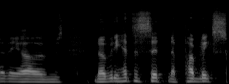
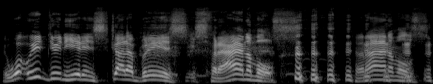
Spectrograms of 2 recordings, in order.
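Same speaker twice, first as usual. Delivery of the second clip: much higher and much louder, laughing through a ranting father; outraged Scottish dad; 6 semitones higher, 14 dB louder than usual. Retold or imitated. Dad scolding his son home from London, laughing loud rant. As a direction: berate the son like a furious old Scot. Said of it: "to his dad".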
